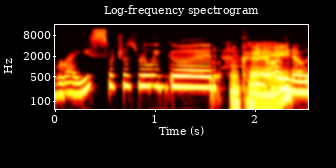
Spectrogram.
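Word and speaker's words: Raíz: So did this great tasting menu called rice, which was really good. Okay. Sort of like your elevated menu. Well, I think it was rice spelled like RAIZ, so sort of like a nod to mice.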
